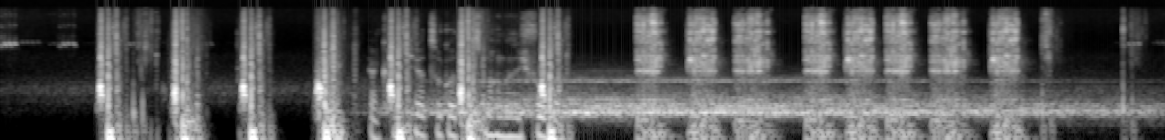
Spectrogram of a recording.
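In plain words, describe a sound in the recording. Heavy blocks thud into place one after another.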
